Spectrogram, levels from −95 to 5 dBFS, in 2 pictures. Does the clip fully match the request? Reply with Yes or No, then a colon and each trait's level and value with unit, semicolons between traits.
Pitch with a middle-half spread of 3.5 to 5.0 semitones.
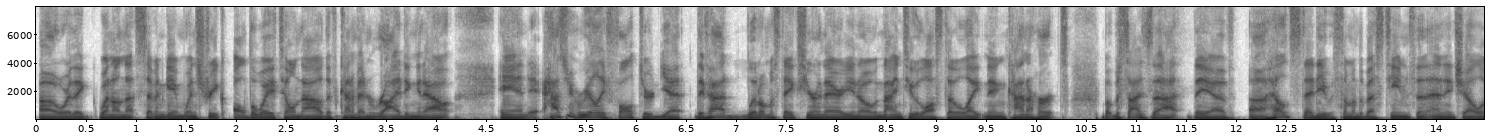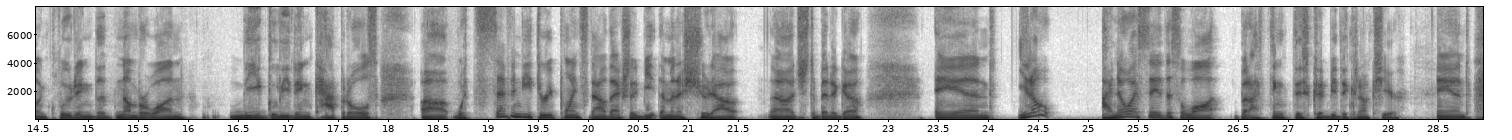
Yes: average, 3.9 semitones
